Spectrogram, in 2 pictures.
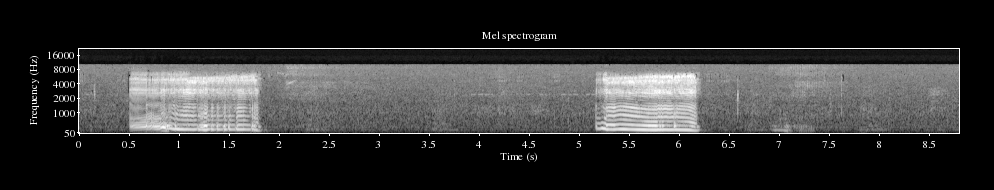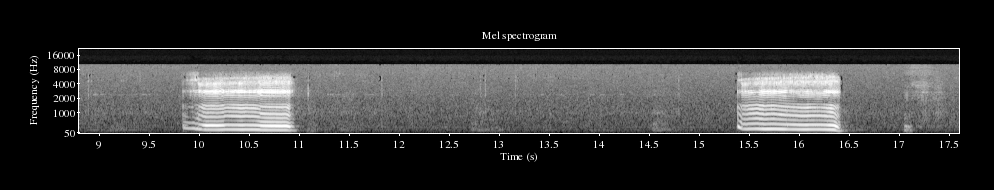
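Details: Shar-pei puppy snoring in sleep on one of her quieter days: loud, whistling snores with a squeaky tone, about 12 a minute with quiet pauses between.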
